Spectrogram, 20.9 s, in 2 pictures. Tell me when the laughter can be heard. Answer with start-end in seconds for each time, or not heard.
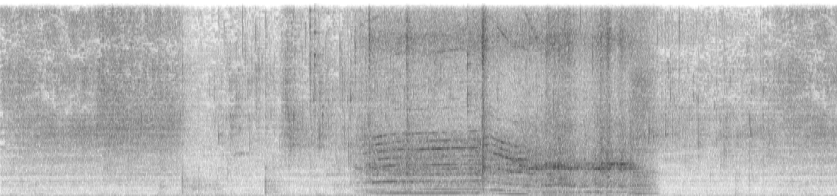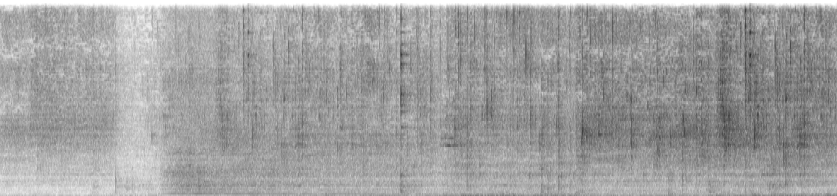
not heard.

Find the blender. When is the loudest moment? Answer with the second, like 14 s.
7 s.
